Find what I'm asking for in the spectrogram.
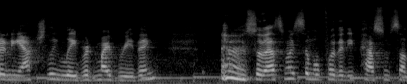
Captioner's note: coughs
